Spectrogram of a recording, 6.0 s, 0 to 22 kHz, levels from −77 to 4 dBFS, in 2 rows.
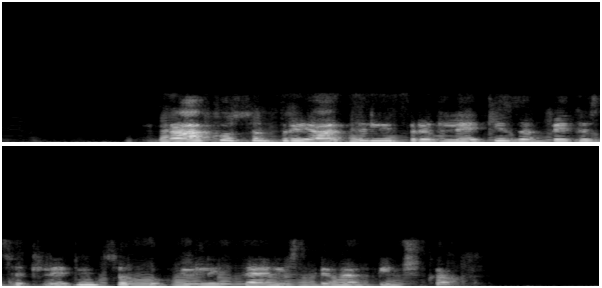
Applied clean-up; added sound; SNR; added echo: neural mask model DeepFilterNet 3.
